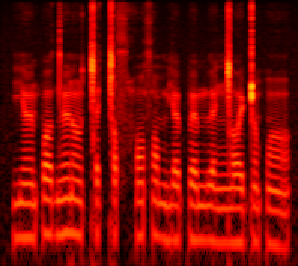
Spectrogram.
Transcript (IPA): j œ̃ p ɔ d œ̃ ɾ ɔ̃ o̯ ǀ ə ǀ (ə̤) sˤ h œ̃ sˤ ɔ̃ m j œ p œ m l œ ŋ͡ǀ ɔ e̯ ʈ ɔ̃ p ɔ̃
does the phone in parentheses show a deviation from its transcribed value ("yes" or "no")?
yes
